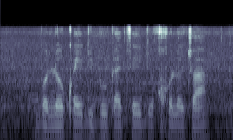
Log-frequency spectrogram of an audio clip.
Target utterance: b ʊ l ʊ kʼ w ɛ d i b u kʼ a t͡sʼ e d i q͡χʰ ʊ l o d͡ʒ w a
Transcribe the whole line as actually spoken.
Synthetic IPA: b ʊ l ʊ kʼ w ɛ d i b u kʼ a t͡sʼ e d i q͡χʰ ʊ l ɔ d͡ʒ w a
